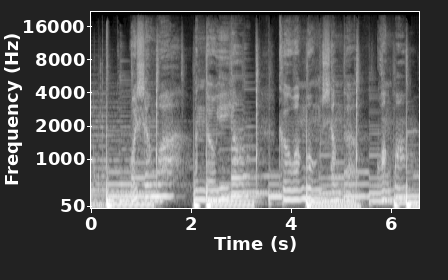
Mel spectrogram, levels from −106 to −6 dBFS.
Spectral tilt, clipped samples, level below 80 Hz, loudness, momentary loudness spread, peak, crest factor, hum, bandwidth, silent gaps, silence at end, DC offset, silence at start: -6.5 dB/octave; under 0.1%; -18 dBFS; -16 LUFS; 9 LU; 0 dBFS; 14 dB; none; 17.5 kHz; none; 0 s; under 0.1%; 0 s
